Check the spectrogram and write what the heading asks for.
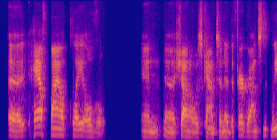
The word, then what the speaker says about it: Shawano: from my days in Shawano, Wisconsin, not spelled like it sounds, named Dick Karth.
